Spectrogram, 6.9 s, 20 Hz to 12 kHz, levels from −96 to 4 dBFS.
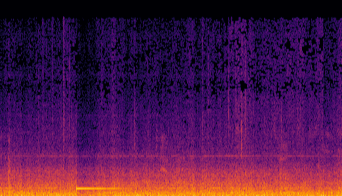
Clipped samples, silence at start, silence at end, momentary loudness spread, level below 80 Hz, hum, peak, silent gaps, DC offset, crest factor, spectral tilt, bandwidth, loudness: under 0.1%; 0 s; 0 s; 2 LU; -22 dBFS; none; 0 dBFS; none; under 0.1%; 14 dB; -10.5 dB/octave; 5.8 kHz; -17 LUFS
